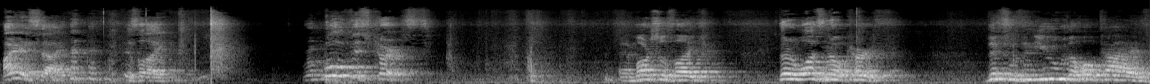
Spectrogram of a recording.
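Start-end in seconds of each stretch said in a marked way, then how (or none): 3.0-4.3 higher, slow, pleading command; high demand. Acted. Prince asking Marshall to lift the curse, high and slow. 7.8-11.4 wise mentor. Acted. Marshall gives wise advice.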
